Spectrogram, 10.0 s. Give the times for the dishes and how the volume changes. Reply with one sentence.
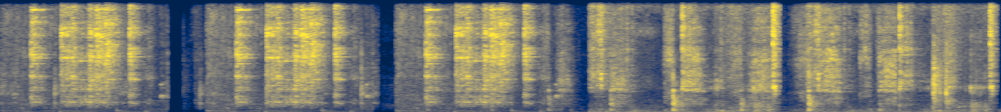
The dishes can be heard from 0.0 to 9.9 s, at a steady volume.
